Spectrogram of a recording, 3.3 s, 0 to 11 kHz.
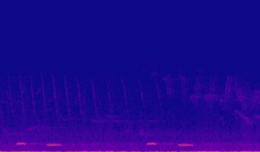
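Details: Common cuckoo calling on 11 May 2022: two clear, hollow cu-coo calls, the second note lower, spaced about one and a half seconds apart, with faint high chirps of other birds and a low rumbling background.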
